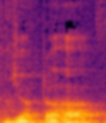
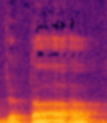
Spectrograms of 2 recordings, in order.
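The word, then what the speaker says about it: jātāḥ: Jataha. – Jataha. – Excuse me, I said that wrong. Jataha.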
